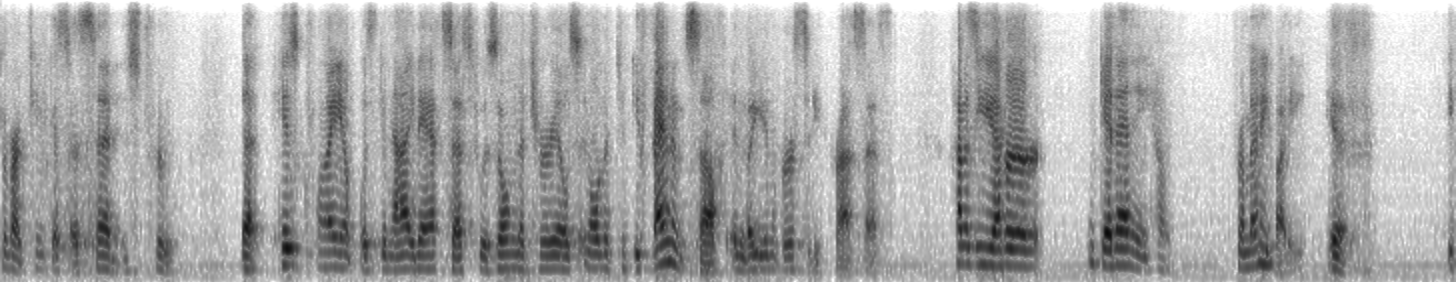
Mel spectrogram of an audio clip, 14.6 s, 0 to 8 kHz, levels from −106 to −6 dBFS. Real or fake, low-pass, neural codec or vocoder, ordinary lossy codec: fake; 7.2 kHz; codec, 16 kHz, 1 kbps, X-Codec, HuBERT features, trained on general audio; Opus, 16 kbps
